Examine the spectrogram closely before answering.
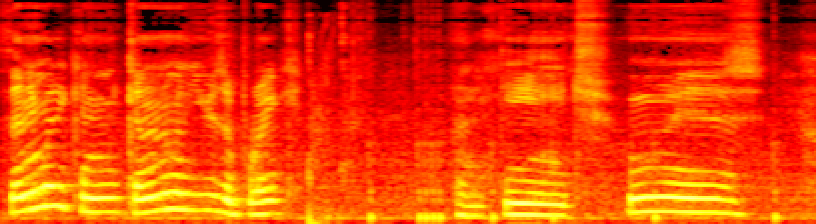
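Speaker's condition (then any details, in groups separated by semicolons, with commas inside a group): Cerebral palsy; from birth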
